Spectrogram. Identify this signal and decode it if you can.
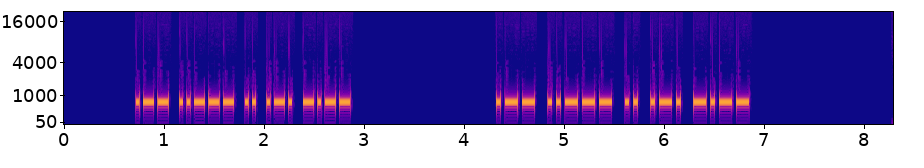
Morse code, heard as a keyed tone, about 33 wpm, 700 Hz. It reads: W2IRY W2IRY
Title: Speed Racing - USA 1x3 Call Signs 28wpm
